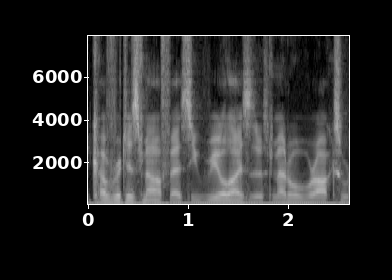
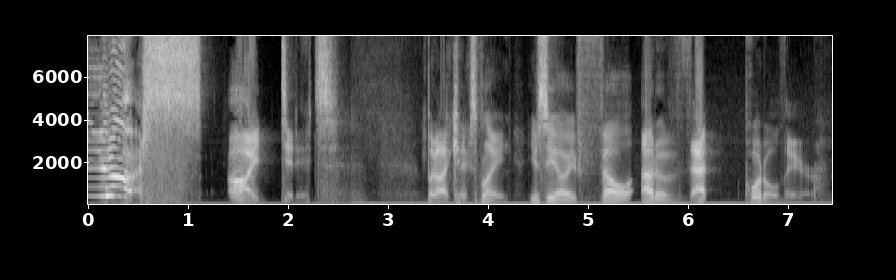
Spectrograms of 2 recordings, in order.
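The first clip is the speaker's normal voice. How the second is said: loud, much higher blurted admission; panicked confession; 4 semitones higher, 11 dB louder than usual. Acted. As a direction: cracks under pressure and shouts it out.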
